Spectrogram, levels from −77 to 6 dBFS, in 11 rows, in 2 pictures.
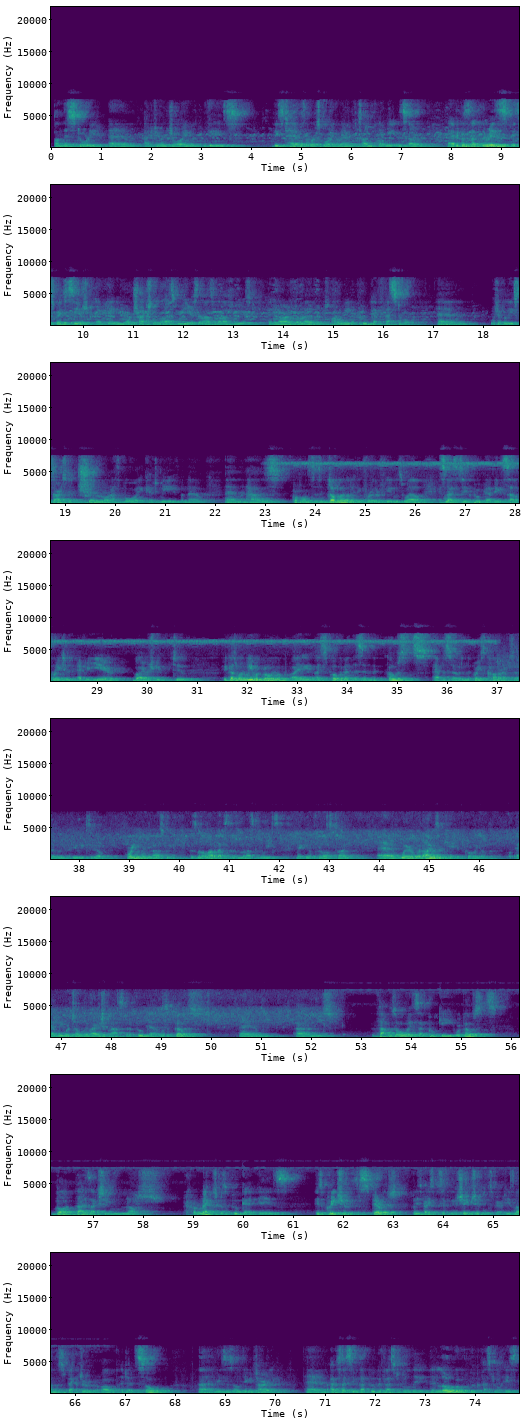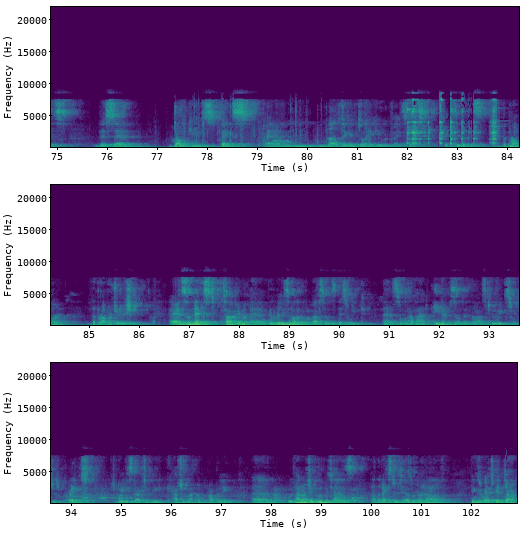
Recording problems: off-mic speech; far
garbled, watery; badly; nothing above 7.5 kHz
room echo; noticeable; dies away in 1 s
animal sounds; noticeable; throughout; 10 dB below the speech

